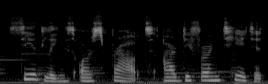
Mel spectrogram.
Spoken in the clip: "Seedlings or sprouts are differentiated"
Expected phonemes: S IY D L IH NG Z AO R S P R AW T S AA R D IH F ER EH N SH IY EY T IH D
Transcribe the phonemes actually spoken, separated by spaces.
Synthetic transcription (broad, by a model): S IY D L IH NG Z AO R S P R AW T S AA R D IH F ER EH N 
